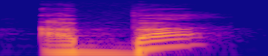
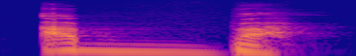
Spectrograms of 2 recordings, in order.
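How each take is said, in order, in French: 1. Ça sonne comme l'expression française 'à bas'. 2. Ça ne sonne pas comme 'à bas'. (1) "c'est pas Abba" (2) "c'est Abba"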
